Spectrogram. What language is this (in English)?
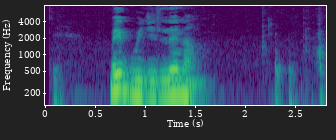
Cameroon Pidgin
